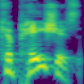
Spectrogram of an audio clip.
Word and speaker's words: capacious: Let me see how to say this. Capacious. That is exactly how you pronounce it, by the way.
